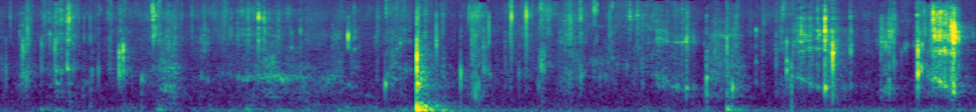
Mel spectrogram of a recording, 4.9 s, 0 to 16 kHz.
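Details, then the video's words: Cucumber crunched by Potato, a 5 kg female Shih Tzu aged five, indoors: one loud snapping bite at about two seconds, surrounded by softer moist chewing and a few late crisp bites. "오이 먹방 이팅사운드 (Cucumber Mukbang Eating Sound)"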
